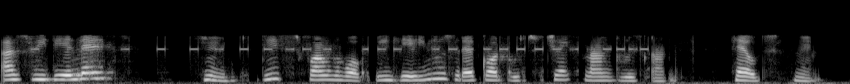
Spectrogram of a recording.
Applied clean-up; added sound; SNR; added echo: neural diffusion model UNIVERSE++.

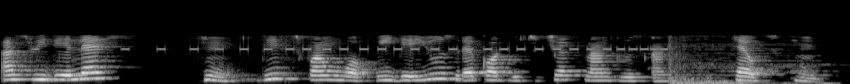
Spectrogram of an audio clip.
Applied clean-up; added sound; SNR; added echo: classical method Wiener filter.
